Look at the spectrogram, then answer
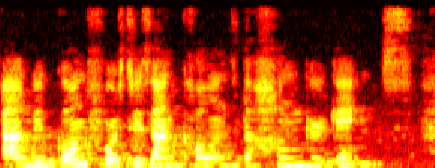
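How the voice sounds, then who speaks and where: A woman with an Irish accent, medium in pitch, at a moderate pace. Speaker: head of English department, teacher. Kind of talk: Q&A answer; webinar presentation. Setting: online webinar.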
